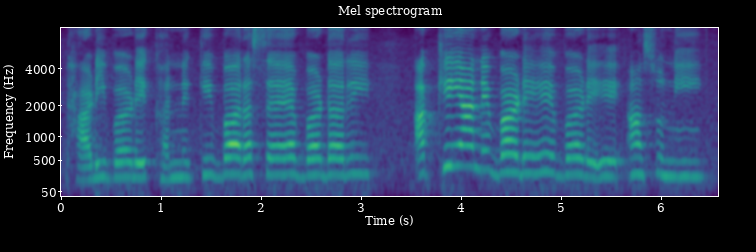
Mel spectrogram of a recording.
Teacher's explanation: इस सवैये की इस अंतिम पंक्ति में मूर्धन्य ध्वनि और ट ड ढ की 6 बार आवृत्ति हुई है। इन कठोर मूर्धन्य ध्वनियों का अनुशासन कवि ने अपने विशिष्ट ढंग से किया है।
